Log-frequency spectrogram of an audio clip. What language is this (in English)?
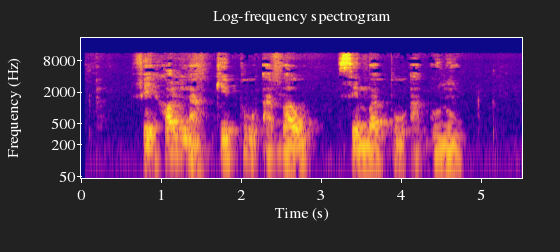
Mbum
